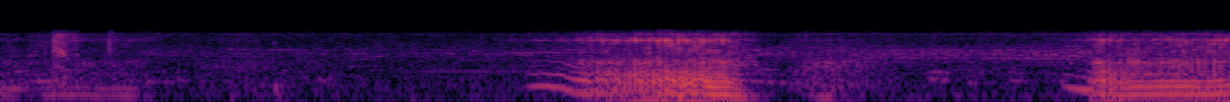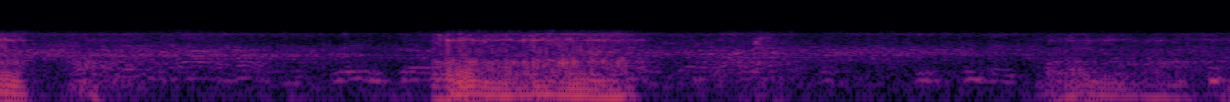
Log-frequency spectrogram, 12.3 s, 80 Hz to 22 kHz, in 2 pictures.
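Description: Loud, rough snores repeat about every two and a half seconds, roughly 23 a minute, with quieter breathing between them. Ordinary snoring.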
